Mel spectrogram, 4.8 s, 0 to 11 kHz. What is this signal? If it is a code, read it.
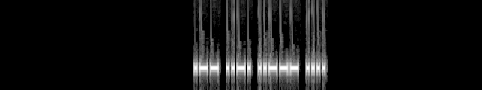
Morse code, heard as a keyed tone, about 46 wpm, 700 Hz. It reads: WF2H
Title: USA Call Signs - 4 Characters - 45wpm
